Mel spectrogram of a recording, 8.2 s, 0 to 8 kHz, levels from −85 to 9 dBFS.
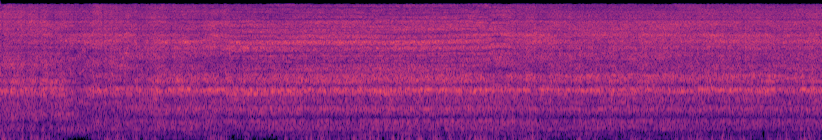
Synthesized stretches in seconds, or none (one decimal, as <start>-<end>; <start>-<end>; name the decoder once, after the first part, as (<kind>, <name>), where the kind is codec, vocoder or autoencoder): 0.0-2.3 (codec, DAC); 5.1-8.2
